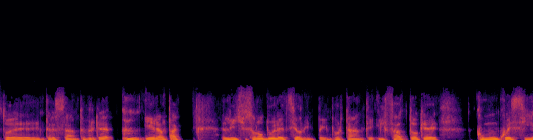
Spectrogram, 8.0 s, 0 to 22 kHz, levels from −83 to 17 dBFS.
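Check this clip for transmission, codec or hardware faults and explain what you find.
Two related timing faults are present, both coming from a mismatch between the two ends' clocks.

Clock drift between sender and receiver runs through the whole clip. The sending clock runs about 1.5% slow relative to the receiver, so the jitter buffer keeps draining and the receiver must stretch the stream to avoid running empty. The result is a faintly dragging, uneven pace rather than any single obvious glitch.

Repeated timing corrections appear from 0.24 s to 7.93 s. To make up for the slow sender, the receiver repeatedly inserts short duplicated fragments, all lengthening the audio, at irregular spacing. Together they add roughly 150 ms, so playback runs at about 98% speed, heard as slight hiccups and a wavering tempo. The Opus call path itself carries content up to about 12 kHz.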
